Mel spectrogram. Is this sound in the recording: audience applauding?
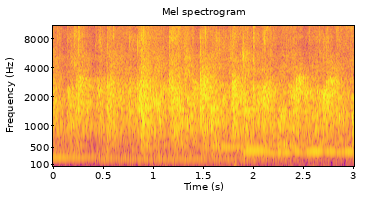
yes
